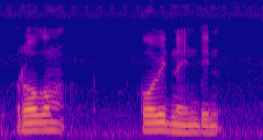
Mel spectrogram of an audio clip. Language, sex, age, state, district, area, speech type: Telugu, male, 18-30, Andhra Pradesh, Bapatla, urban, spontaneous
